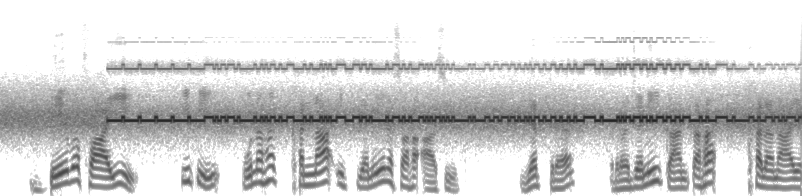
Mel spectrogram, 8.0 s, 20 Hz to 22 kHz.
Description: RTTY (45.45 baud, 170 Hz shift), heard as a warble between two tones, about 2100 Hz centre, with radio static, fading, a narrow filter and speech in Sanskrit. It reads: JPM69 A44XI JPP5S AIM5P …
